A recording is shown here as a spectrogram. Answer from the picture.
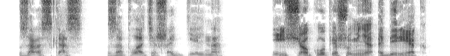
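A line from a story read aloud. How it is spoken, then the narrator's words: Demanded. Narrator (Russian): потребовала она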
